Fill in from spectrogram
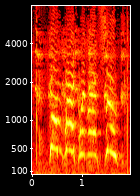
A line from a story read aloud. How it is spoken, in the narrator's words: he yells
